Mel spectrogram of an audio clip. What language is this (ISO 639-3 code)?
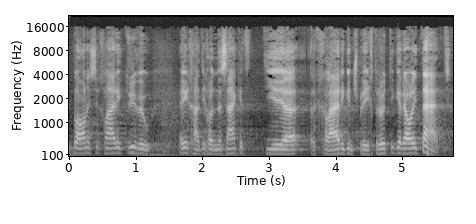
gsw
